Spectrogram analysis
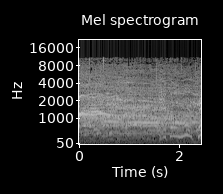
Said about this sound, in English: Outside the courtroom, a crowd erupted in cheers.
